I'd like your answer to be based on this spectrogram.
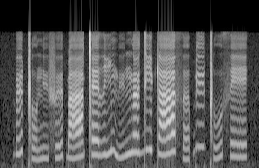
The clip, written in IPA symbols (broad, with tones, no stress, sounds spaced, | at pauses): ɽ ø˧˥ ǁ o˩ n y˩ f ø˩˧ ɓ aː˩˧ ǀ ɛ˧ ð i˧˥ m y˩˧ ŋ œ˥ d i˥ ʈ aː˧˥ θ ə˩ ɓ y˥ ǁ u˩˧ θ e˧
